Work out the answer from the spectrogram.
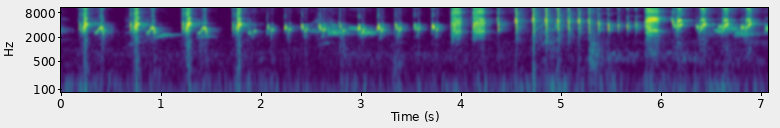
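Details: Long-tailed shrike in full, lively song rich with forest-bird imitations, used to train caged shrikes: paired high chirps give way to a fast rattling run of dense repeated notes, then louder scratchy bursts.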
